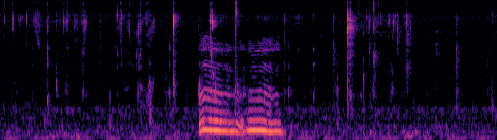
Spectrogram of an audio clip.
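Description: Close-up wet chewing and mouth clicks of a person eating sauce-covered chicken wings, with a loud hummed "mmm" of enjoyment in two parts about four seconds in.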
